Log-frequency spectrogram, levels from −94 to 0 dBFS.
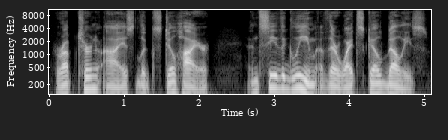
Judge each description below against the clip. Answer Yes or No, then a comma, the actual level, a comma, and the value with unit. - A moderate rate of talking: Yes, average, 175 wpm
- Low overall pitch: Yes, low, 100 Hz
